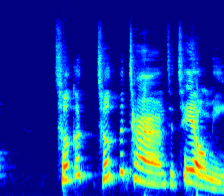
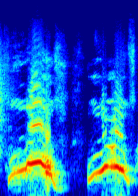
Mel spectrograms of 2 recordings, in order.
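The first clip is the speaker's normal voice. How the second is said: loud, high imitated whoosh; gleeful launch whoosh; 13 semitones higher, 8 dB louder than usual. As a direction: shout the toy's launch noise. Launching toy with wild glee.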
